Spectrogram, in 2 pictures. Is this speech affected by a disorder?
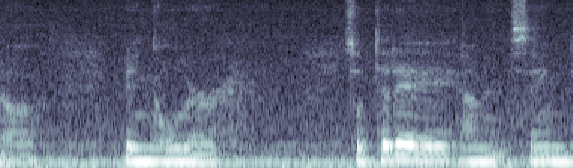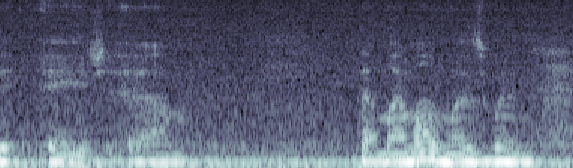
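Yes: ALS; arms, neck and throat affected.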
